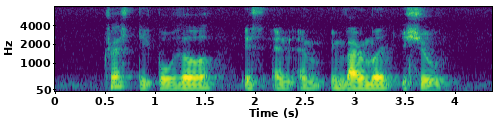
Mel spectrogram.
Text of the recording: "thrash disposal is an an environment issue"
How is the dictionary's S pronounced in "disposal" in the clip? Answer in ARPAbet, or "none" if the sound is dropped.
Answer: none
